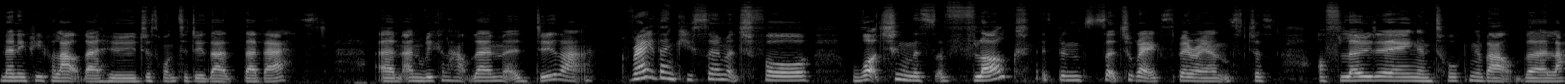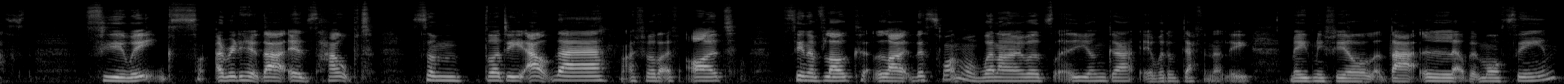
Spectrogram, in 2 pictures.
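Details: Adult woman who stammers, speaking in a vlog about life as a stammerer; stuttering.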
